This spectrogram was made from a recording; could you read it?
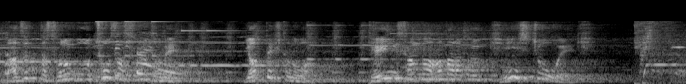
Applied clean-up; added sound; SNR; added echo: none; none; none; reverberation time 2.2 s.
